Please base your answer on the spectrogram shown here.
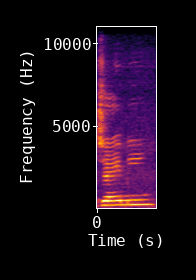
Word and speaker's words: Jami: Is it Jamie? Jamie, is that how you say it? J-A-M-I. Thank you.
